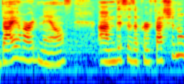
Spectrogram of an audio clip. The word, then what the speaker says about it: DIY Hard Nails: DIY hard nails with they're pronounced Die Hard Nails um this is a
